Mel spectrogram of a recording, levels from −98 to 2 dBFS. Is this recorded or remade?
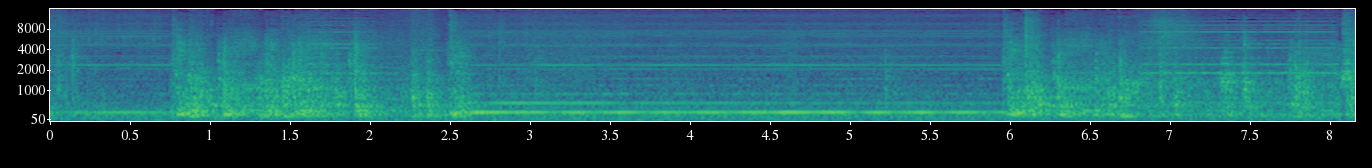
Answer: recorded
